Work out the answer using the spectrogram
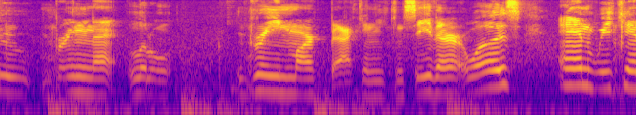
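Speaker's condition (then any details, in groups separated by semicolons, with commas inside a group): Cerebral palsy, mild; speech sometimes affected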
